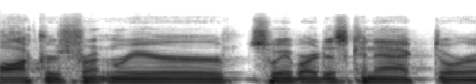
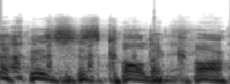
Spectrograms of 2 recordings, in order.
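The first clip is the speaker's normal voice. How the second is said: laughing; 10 semitones higher than usual. Real, not acted. Laughing at the joke.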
